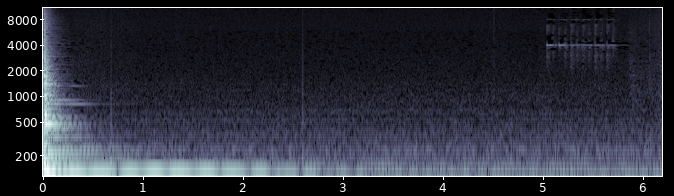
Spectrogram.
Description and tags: Sounds of a small office recorded with Olympus DS-40 with Sony ECMDS70P. Playing with a water jug as an entry alarm beeps.
field-recording, office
